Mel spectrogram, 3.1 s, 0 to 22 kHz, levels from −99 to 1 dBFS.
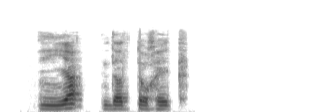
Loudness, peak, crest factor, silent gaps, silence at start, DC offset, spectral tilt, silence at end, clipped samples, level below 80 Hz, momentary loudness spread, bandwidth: -31 LUFS; -12 dBFS; 22 dB; 0.90-0.99 s; 0.4 s; under 0.1%; -4.5 dB/octave; 1.25 s; under 0.1%; -78 dBFS; 11 LU; 7.4 kHz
